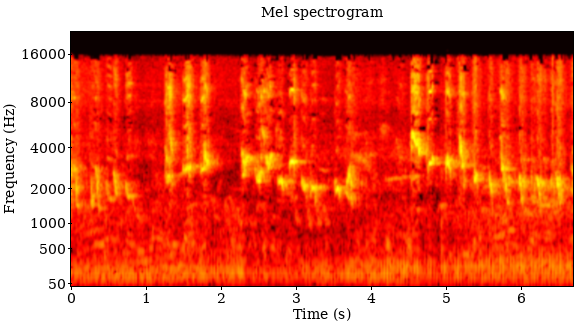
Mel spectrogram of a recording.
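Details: Competition of caged greater green leafbirds (cucak ijo) at Ronggolawe, Malinau, North Kalimantan; bright whistled slurs and quick chirping phrases in short bursts from more than one bird, over a murmur of people.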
